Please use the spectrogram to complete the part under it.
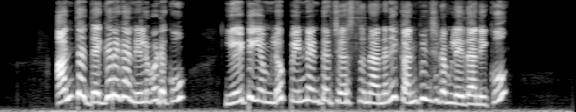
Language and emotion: Telugu, angry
